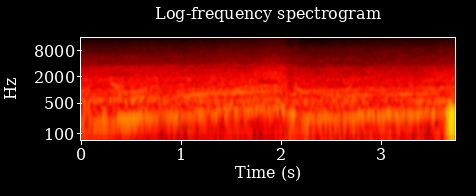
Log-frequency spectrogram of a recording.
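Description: Race car engines in the Automobilista racing game, Australian racing, hold a loud, steady high rev at the start of a race, with pitch rising and shifting as several cars wind up together, close and continuous.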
